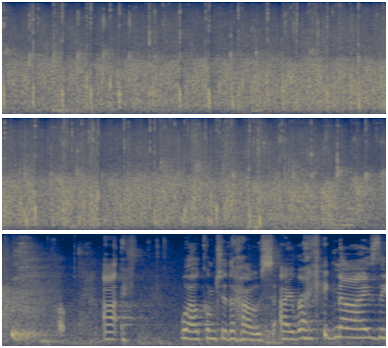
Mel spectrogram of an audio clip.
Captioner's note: applause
